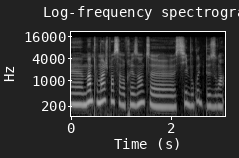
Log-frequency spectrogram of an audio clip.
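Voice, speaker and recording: A woman with a fairly high pitch speaks in an unremarkable speaking voice, her intonation fairly even. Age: 30s. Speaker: queer association volunteer. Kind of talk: radio panel discussion.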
